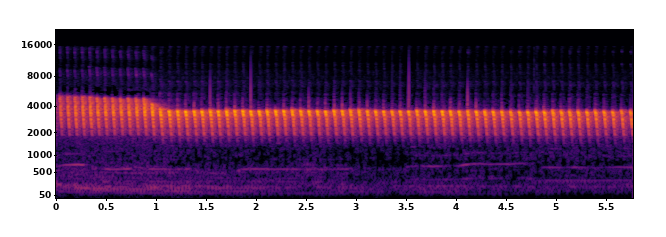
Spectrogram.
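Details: Bar-winged prinia, a kept bird in full song, recorded as a master song for training other songbirds: one long unbroken high trill of rapid evenly spaced notes, about four per second. The trill steps slightly lower after the first second and holds steady, with faint low hum beneath.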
